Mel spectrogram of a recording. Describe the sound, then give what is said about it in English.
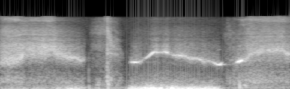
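A person imitates the thin, airy whistling noise coming from the nose of a man whose nose was cut off. The high tone rises and dips over a few seconds in short breathy bursts, fairly loud, with no talking. “You know, when his dad's like, when you have to eat family dinner and you just like hate your family and like his dad, there's just this whistling noise coming out of his dad's nose.”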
